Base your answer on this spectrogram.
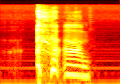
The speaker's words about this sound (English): You need to go get some water? I can't stop coughing, man.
